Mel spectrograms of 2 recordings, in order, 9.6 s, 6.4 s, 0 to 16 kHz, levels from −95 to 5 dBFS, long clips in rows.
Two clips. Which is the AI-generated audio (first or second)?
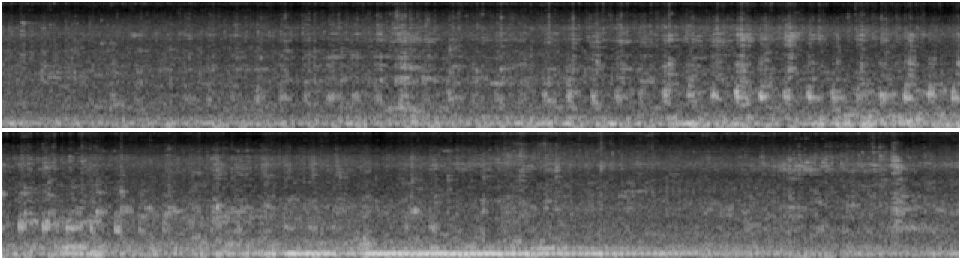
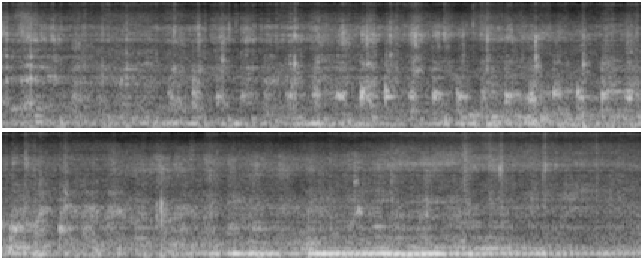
second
